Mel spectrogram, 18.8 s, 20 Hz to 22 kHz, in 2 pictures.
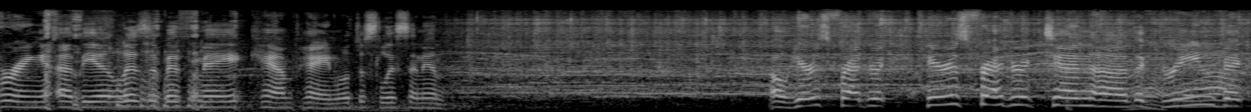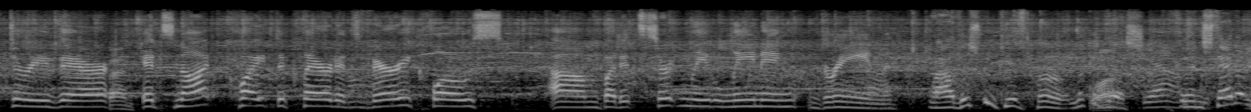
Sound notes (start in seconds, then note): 8.6 cheering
